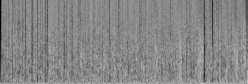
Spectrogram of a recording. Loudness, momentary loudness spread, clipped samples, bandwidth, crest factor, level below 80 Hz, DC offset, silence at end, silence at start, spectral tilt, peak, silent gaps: -8 LUFS; 1 LU; under 0.1%; over 20 kHz; 12 dB; -30 dBFS; 4%; 0 s; 0 s; -0.5 dB/octave; 0 dBFS; none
